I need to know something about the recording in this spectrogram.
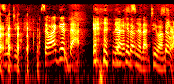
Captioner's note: laughs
